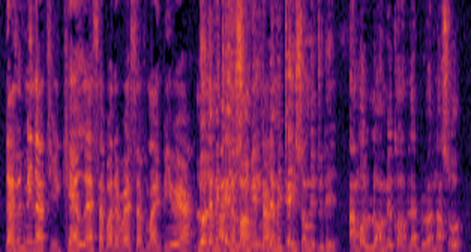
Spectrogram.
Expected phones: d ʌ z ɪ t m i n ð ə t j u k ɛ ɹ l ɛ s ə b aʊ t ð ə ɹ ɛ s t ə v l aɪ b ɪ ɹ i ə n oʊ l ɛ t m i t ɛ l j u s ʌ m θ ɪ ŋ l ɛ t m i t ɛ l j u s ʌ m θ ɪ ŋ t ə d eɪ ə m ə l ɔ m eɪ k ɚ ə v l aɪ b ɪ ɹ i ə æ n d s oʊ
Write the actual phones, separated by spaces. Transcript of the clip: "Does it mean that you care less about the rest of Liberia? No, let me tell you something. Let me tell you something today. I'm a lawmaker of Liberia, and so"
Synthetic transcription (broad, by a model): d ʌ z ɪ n m i n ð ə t j u k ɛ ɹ l ɛ s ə b aʊ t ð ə ɹ ɛ s t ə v l aɪ b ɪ ɹ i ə l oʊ l ɛ t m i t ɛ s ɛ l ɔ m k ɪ l ɛ t m i t ɛ l j u s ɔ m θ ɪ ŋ t ə d eɪ ə m ə l ɔ m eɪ k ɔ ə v l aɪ b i ɹ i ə n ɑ s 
